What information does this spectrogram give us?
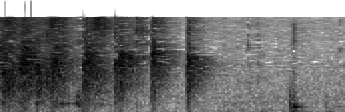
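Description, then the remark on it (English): A brief burst of audience clapping after a speaker's remarks urging a vote on legislation, fairly loud at first and then thinning out to a few scattered claps before fading away, with no one speaking. “No clapping, please. No clapping.”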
